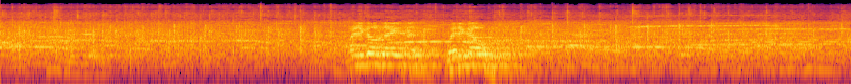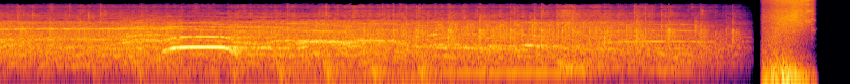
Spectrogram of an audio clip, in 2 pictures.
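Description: A large audience cheers and shouts in an echoing hall.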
